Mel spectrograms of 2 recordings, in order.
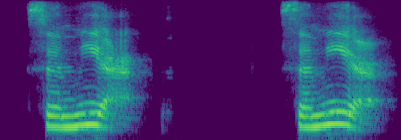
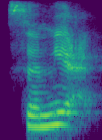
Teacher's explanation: it almost sounds like a glottal stop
